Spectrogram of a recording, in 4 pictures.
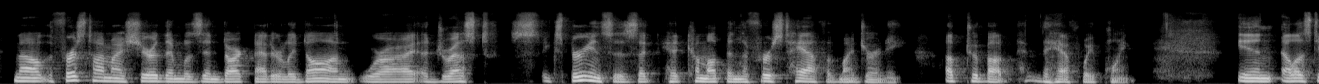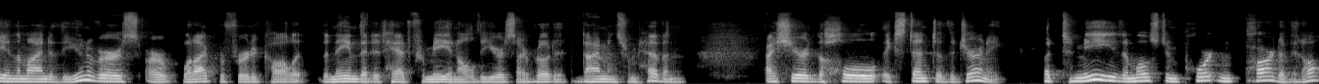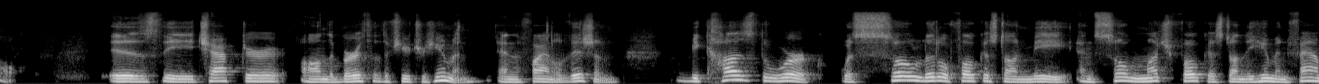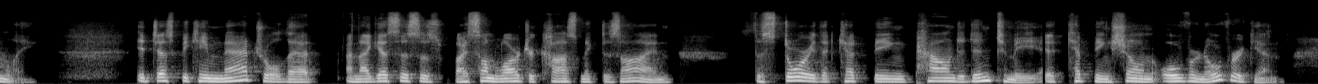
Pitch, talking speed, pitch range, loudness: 135 Hz, 165 wpm, 125-150 Hz, -18 LUFS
